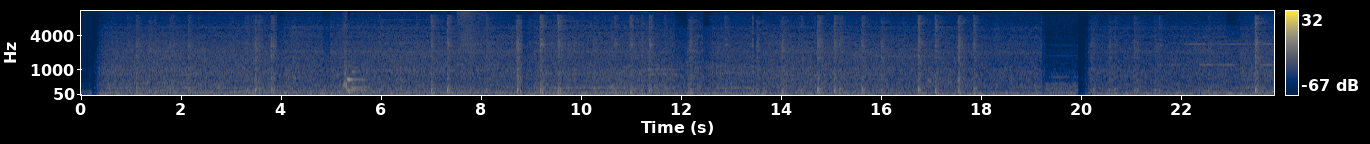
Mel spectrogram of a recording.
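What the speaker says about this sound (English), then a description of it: "Class 387 electric multiple unit and consists of 8 cars. Train Sim World 2 allows you to ride and drive from a selection of camera views." A Class 387 eight-car electric multiple unit on a London commuter route in Train Sim World 2 gives a steady rolling rumble, with scattered rail clicks and clunks over the run and a brief dropout near the end.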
